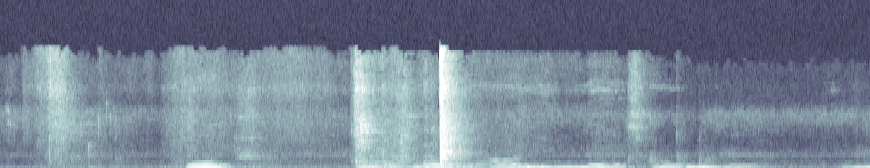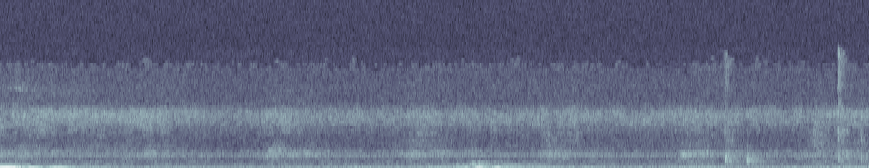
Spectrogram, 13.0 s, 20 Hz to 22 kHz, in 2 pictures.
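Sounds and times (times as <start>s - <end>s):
faint electrical hum: 0.0s - 13.0s
woman humming: 2.7s - 7.2s.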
